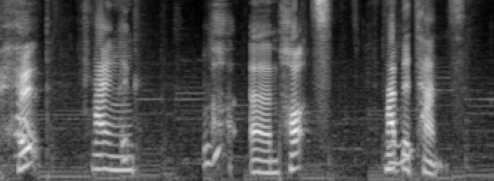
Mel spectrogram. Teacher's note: So the H in Latin is always sounded. There's no such thing as a silent H in Latin.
